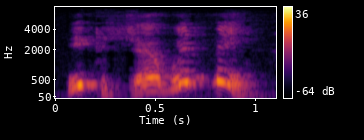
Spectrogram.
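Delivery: excited hedgehog voice; eager Hedgehog. A narrator's reading. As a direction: offer eagerly. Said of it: "cried Hedgehog".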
